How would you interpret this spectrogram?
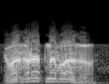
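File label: Speech Sound Russian; Common Player Messages RTB; DCS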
